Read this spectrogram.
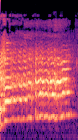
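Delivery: long shrieking evil laugh; witch cackle. Acted. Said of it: "a old stereotypical witch".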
